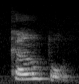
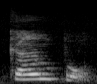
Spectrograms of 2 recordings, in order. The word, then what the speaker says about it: campo: So here the M is at the end of a syllable, not at the end of a word, but it's the same thing. I don't close my lips, it's the same sound.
